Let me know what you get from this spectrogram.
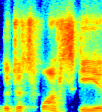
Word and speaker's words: Lutosławski: Witold Lutosławski is another, because the L is actually pronounced more like a W in his last name.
